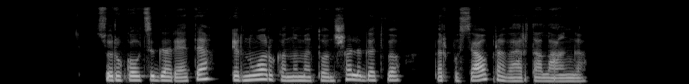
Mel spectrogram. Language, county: Lithuanian, Telšiai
